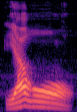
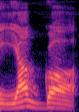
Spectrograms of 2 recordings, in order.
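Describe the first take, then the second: First: The consonant is a soft throaty gh sound. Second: The consonant is a hard g sound. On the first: The speaker calls it right. "The ghain is from the top of your throat" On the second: The speaker calls it wrong. "We don't say yaga because this is not from the back of the tongue"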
